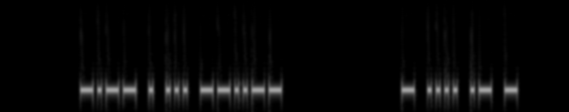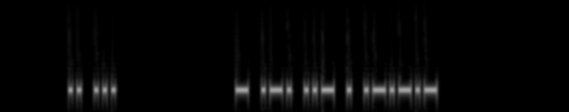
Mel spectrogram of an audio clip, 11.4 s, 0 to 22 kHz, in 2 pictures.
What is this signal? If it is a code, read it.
Morse code, heard as a keyed tone, about 28 wpm, 700 Hz. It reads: YES, THAT IS TRUE.
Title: 4x Word-Spacing - Sentences from Top 500 Words - 28wpm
